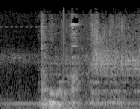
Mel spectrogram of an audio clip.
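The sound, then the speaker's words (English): A toilet flushes: a sudden burst of gushing water after a short quiet lead-in, then a sustained hissing rush of refilling water to the end. “I flush and pull with the other hand. Bro, do not flush the toilet.”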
